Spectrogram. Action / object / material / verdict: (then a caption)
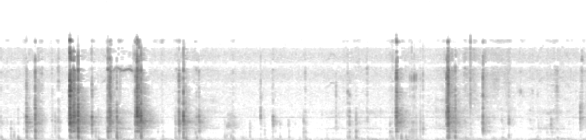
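tap / plastic game controller / plastic / none. A black hollow plastic Sega Mega Drive controller, held in both hands, is clicked with the thumbs on its D-pad and buttons. An irregular run of quiet, sharp, bright plastic clicks with a dull rattle underneath. Each click stops dead with no ring.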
